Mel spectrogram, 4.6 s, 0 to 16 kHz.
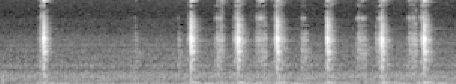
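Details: Ninebot Max scooter with Monorim front suspension: sharp metallic clacks each time the front shock extends, because the shock has no rebound damping; fix is a replacement 150 mm shock (8 mm mounting holes).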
